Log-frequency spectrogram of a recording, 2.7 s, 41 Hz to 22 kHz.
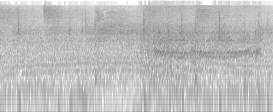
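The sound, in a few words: car power sliding in a PS1 racing video game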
